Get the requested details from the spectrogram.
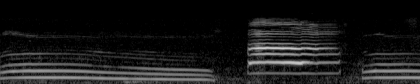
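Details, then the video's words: Pet cats conversing: a long, low, slowly descending meow, followed by a short, higher-pitched bright meow, then another low meow starting after a brief gap. "Cats Talking To Each Other"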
